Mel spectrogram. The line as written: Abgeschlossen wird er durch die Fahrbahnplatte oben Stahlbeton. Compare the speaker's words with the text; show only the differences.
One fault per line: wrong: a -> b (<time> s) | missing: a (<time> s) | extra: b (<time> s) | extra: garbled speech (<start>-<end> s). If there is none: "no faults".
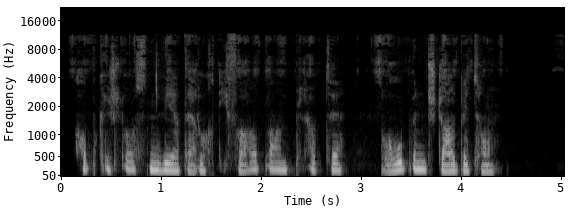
no faults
